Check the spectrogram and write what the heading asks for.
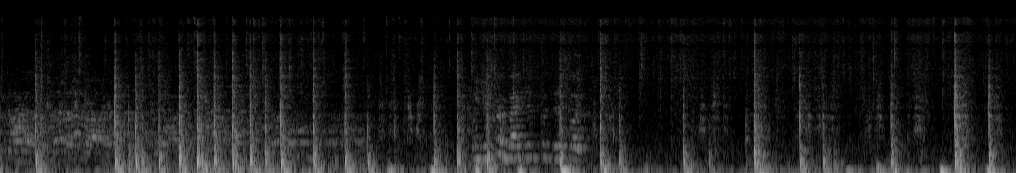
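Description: Spatula knocking and scraping against a frying pan in quick, irregular taps as cooked egg is broken into small pieces.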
